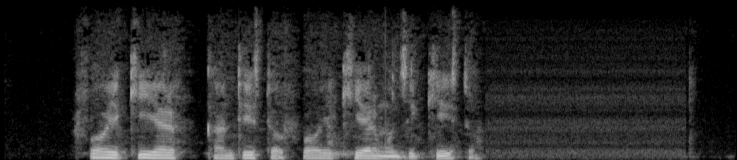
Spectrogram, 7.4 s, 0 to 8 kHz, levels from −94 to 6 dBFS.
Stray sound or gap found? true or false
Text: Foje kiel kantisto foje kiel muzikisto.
false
